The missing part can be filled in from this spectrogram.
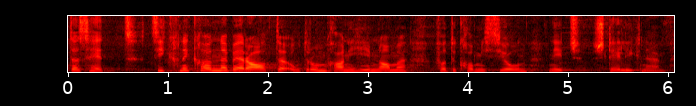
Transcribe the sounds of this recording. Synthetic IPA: d̥ɑshɛtt͡sikχnɪtkʰœnːəbeɾɑːtəʔʊd̥ɾʊmχɑnihiːɪmnɑːmə | fod̥əkʰɔmisjoːnnɪtʃtɛliɡnæ̰ː

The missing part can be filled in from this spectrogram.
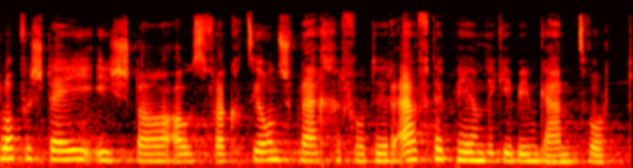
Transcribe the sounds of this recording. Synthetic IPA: lɔfəʃtɛɪʔɪʃd̥ɑːʔɑlsfrɑkt͡sjoːnsʃprɛχəɾfɔd̥əɾɛfd̥eːpʰeːʊndɪɡ̥iːbəɪmɡæːɾnt͡svɔrt

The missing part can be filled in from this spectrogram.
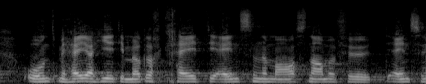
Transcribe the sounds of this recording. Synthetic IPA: ʔʊndmɪːɐɦɛɪjaɦiːɐd̥imœɡlɪçkʰɛɪt̚d̥iɛɪnt͡sl̩nəmaːsnaːməfyːd̥iɛɪnt͡sl̩

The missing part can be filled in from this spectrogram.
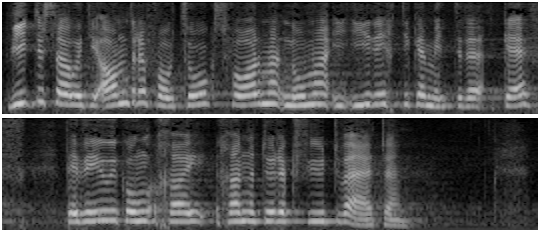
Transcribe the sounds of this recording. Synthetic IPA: viːtəɾsœlədiʔɑnd̪əɾəfɔlt͡soːksfɔɾmənʊməʔiʔiːɾɪχtiɡəmɪt̚dəɾəɡ̥ɛf | b̥ɛvɪliɡʊŋ | χœnːədʉɾəkfyːɾtvæːd̥ə

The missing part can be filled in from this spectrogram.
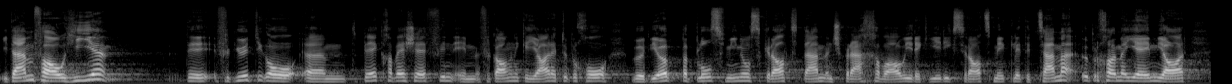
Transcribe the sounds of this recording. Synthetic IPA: id̥æmfɑlɦiə | d̪̥ɪfəɾɡ̥yətiɡəɔɛmd̪b̥eːkʰɑveːʃɛfɪnɪ̰mfəɾɡ̥ɑŋniɡəjɑːɾhɛt̪ɵb̥əɾχoːʋʉɾd̥iœpːəplʊsminʊsɡ̥ɾɑd̪d̥æmɛnt̪ʃpɾæχəʋɔɑlːiɾɛɡ̥iəɾiksɾɑːt̪smɪt̚klɪd̪̥ət͡sæməɵb̥əɾχœməiɛɪmjɑːɾ

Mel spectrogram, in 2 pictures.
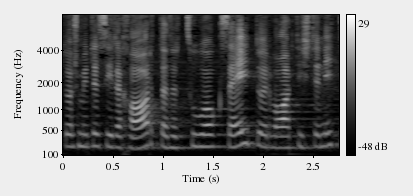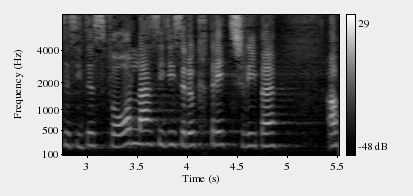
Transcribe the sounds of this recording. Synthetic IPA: d̥ʊːhɛʃmiːɾdɑsɪɾəχɑːɾtədət͡suːoʊksɛɪt̚d̥uːɛɾvɑːrtiʃd̥ɛnːɪd̚d̥ɑsiːdɑsfɔːɾlæːsidiːsəɾʉkχtɾɪtt͡sʃɾiːbə | ʔɑb

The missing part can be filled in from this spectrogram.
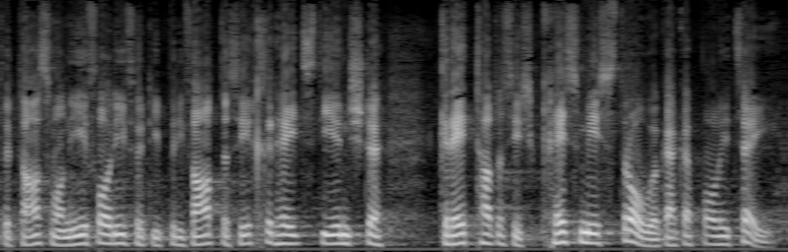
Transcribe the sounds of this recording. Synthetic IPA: d̥əɾd̥ɑːsʋonɪːfɔɾifʏɾd̥iprifɑːt̪əsɪχəɾɦɛɪtsd̥iənʃtə | krɛthɑd̥̪ɑsɪʃkʰχɛsmɪst̪ɾɔwəɡ̥æɡ̥əpɔlit͡sɛɪ

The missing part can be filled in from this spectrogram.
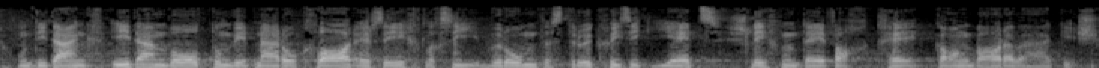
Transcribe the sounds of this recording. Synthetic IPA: ʊndɪdæŋkχɪdɛmvoːtʊmvɪtnæːɾokχlɑːɾɛɾsɪχtləχsiːʋəɾʊmd̥ɑstɾʏkχʋiːsiɡjɛt͡sʃlɪχtʊndɛɪfɑχkʰɛɡ̥ɑŋbɑːɾəvæːɡ̥ɪʃ

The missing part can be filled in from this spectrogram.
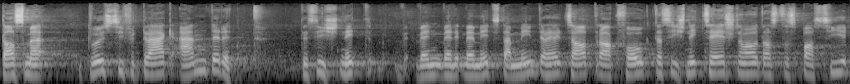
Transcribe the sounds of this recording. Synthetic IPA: d̥ɑsməkʋʏsifətɾæːɡ̥ændəɾət | d̥ɑsɪʃnɪdʋɛnʋɛmɛmjɛt͡sd̥æmːɪnd̪əɾhɛlsɑːt̪ɾɑːɡ̥fɔlktd̥ɑsɪʃnɪt̚t͡seːɾʃtəmɑːld̥ɑsd̥ɑspɑsːiːəɾt

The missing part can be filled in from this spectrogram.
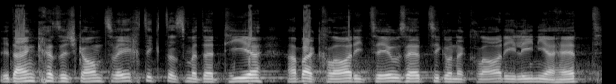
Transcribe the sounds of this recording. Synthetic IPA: ɪdæŋkχəsɪʃɡ̥ɑnt͡sʋɪχtɪɡd̥ɑsmədɛthiə | æbəːkʰlɑːɾit͡siːlsɛt͡sɪɡʊndəkʰlɑːɾiliniəɦɛt

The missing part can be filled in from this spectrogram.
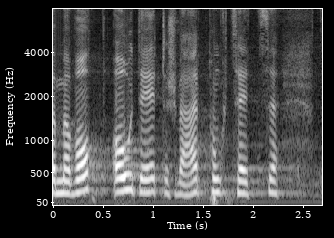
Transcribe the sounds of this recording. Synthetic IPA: əməʋɔtoʊdɛːtəʃʋæːɾpʰʊŋktsɛt͡sə̥

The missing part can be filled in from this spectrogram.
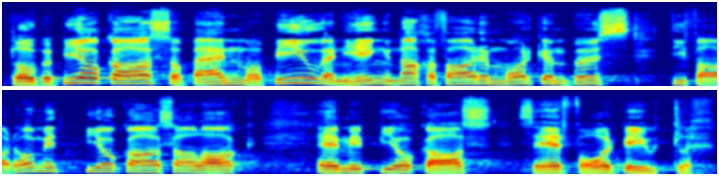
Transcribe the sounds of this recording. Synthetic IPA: ɡ̥loʊbəb̥ioɡ̥ɑːsːob̥æːnmɔb̥iːwʋɛnihɪŋːənɑχəfɑːɾəəmːɔɾɡ̥əəmbʉsd̥ifɑːɾəomɪt̪b̥ioɡ̥ɑːsɑːlɑːɡ | ɛmɪt̚b̥ioɡ̥ɑːs | seːɾfɔːɾbɪltləχ

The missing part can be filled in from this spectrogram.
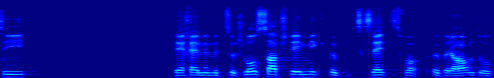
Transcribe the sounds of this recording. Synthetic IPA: siː | d̪̥ɛχɛməməɾt͡sʊɾʃlʊsɑpʃtɪmːiɡɵb̥əɾt͡sksɛt͡sføbəɾəhɑnd̪o

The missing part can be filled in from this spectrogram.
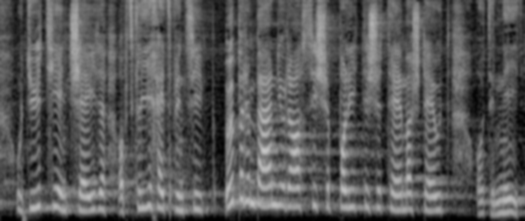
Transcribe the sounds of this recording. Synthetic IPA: ʊtyːthiːɛntʃɛɪdəɔpsɡ̥liːχhɛɪtspʁɪnt͡siːpʏbəɾəmbæːɾnjuɾɑsiʃəpɔlitiʃətʰeːmɑʃtɛlt | ʔɔd̥ənɪt

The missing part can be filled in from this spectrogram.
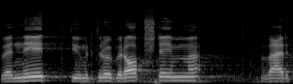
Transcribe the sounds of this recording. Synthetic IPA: ʋɛnːɪtd̥yːməɾd̪ɾʏbəɾɑpʃtɪmːə | ʋæɾd

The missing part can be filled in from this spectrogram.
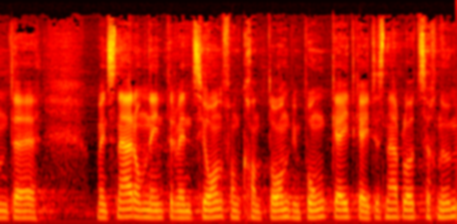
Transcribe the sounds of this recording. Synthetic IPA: ndɛː | ʋɛnsnæːɾʊmnəɪntəɾʋɛnt͡sjoːnfɔmkʰɑnt̪oːnbimb̥ʊŋk̚ɡ̥ɛɪtɡ̥ɛɪtəsnæːɾplœt͡sləχnʏm

